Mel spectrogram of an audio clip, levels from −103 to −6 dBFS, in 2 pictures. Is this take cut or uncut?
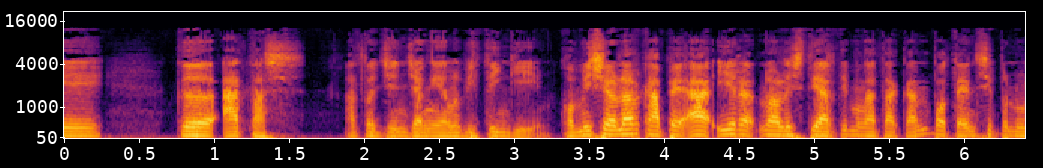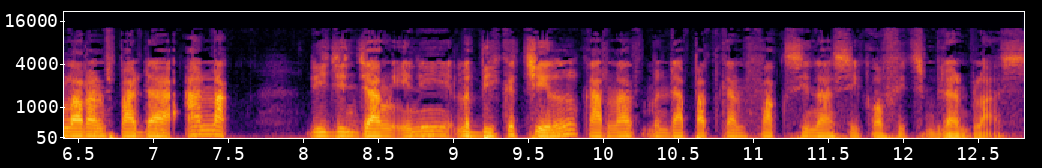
cut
